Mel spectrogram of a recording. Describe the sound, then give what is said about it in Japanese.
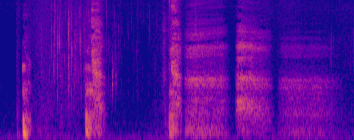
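A person chokes and coughs in sharp, harsh bursts after something was pushed into their throat, then pulls in several long, ragged gasping breaths, fairly loud with no talking. “むせたからちょっと垂れてきてる。”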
